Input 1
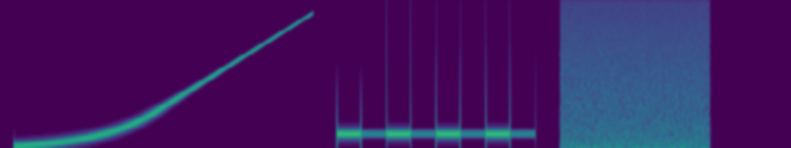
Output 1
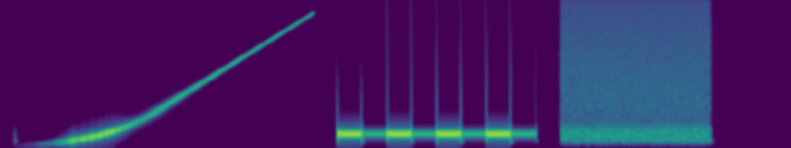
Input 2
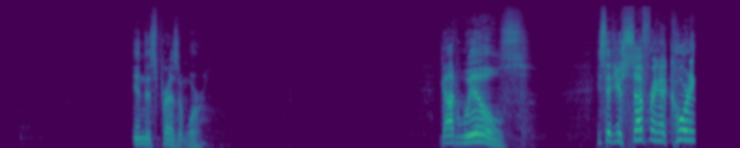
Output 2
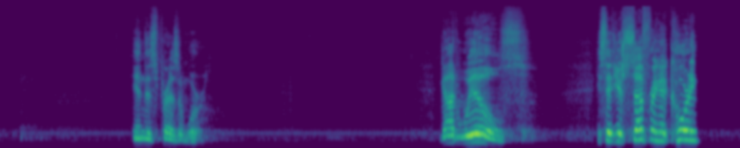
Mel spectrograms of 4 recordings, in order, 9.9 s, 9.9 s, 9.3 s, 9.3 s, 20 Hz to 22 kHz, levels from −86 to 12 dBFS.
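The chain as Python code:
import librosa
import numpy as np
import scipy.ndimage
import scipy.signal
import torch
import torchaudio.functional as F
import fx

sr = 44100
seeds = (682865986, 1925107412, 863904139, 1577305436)

y = scipy.signal.sosfilt(scipy.signal.cheby1(6, 1.0, 230.0, 'highpass', fs=sr, output='sos'), x)
y = fx.low_shelf_res(y, sr, hz=590.0, db=8.0, q=3.0)
y = fx.doubler(y, sr, ms=21.0, db=-11.0)
y = F.gain(torch.from_numpy(y), 4.5).numpy()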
